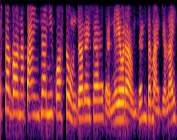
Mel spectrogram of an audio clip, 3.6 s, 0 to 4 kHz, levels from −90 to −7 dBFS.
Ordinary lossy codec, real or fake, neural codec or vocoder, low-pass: none; real; none; 3.6 kHz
